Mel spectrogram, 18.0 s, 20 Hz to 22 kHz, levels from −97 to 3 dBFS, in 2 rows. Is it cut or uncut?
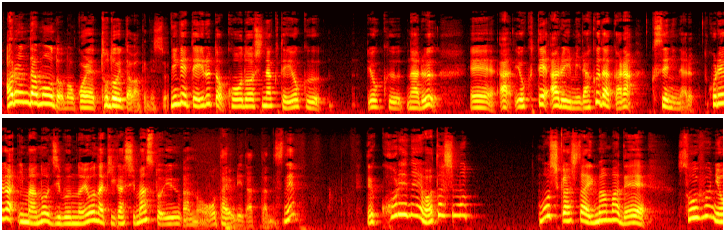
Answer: cut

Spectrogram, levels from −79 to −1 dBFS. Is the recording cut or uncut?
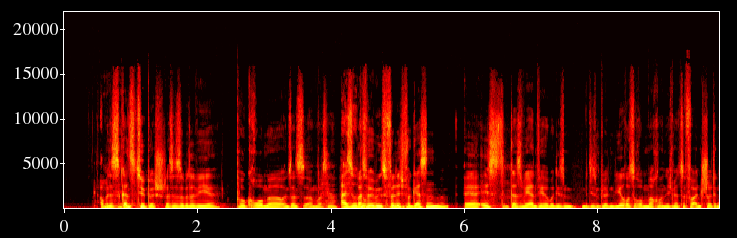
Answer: uncut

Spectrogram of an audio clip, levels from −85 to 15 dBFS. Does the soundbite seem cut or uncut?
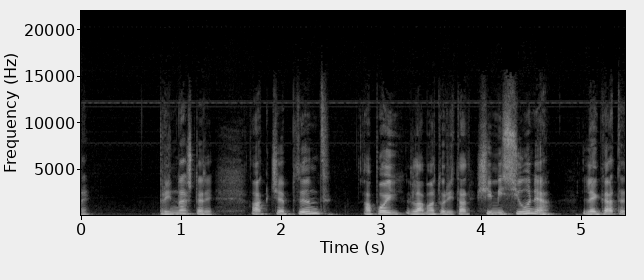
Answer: cut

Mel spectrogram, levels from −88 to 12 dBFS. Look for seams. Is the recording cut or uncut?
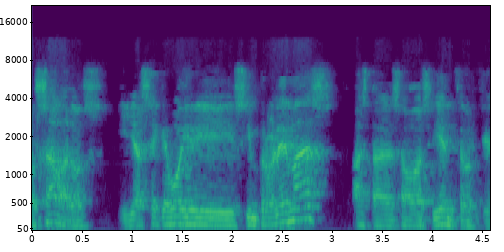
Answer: cut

